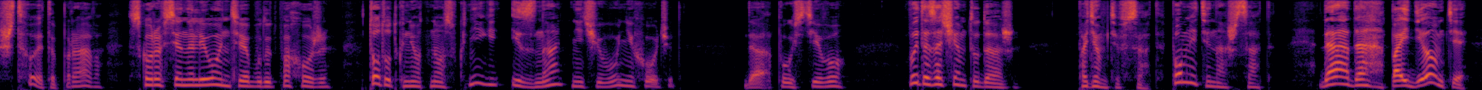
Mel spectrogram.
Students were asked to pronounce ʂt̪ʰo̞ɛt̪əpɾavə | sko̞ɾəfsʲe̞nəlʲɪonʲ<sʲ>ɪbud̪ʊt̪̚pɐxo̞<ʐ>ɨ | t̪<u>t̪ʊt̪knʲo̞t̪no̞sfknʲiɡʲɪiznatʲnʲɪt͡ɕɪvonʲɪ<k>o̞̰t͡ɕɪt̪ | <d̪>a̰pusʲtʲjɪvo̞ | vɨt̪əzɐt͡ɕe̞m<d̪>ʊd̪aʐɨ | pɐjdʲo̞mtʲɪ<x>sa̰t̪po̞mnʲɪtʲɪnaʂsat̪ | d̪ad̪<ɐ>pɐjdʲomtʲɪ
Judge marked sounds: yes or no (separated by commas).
no, yes, no, no, yes, no, no, no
